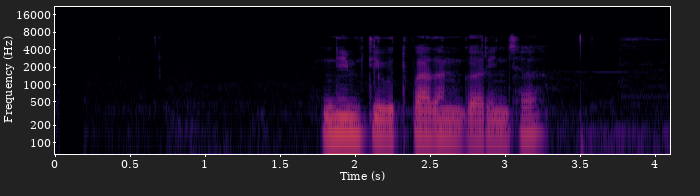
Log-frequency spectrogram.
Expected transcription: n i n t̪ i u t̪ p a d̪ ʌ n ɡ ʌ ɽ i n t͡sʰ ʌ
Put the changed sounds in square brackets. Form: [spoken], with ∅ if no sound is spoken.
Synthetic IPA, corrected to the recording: n i [m] t̪ i u t̪ p a d̪ ʌ n ɡ ʌ [ɾ] i n t͡sʰ ʌ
